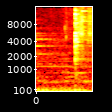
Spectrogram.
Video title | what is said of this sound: 78 Tours. Emission spéciale fin d'année | on entendait le bruit que ça fait quand vous ça croustille à fond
